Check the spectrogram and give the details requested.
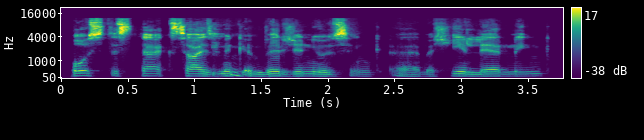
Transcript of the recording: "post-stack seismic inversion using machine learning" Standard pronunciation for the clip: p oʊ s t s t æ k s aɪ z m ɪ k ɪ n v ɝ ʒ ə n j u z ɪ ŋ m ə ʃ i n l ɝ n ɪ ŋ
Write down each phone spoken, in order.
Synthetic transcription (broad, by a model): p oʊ s t s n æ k s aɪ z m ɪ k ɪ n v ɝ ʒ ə n j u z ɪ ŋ m ə ʃ i n l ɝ n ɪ ŋ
